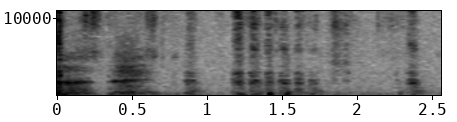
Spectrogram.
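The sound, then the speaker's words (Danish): A pen scratches across paper in short, quick strokes as someone writes a note to put in a food truck's window, soft scribbling with brief pauses between marks. No one speaks. “Jeg skriver en seddel og sætter den i vinduet til dem.”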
